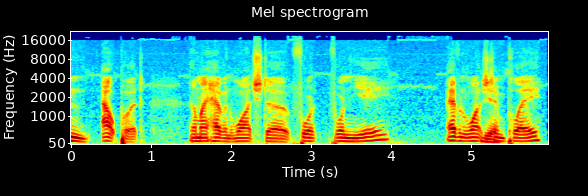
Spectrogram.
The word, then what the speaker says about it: Fournier: Because if, like, you were to just do a swap, for, like, there's been rumors around Evan Fournier, I think that's how you say his name, from the Magic. – Fournier, okay.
